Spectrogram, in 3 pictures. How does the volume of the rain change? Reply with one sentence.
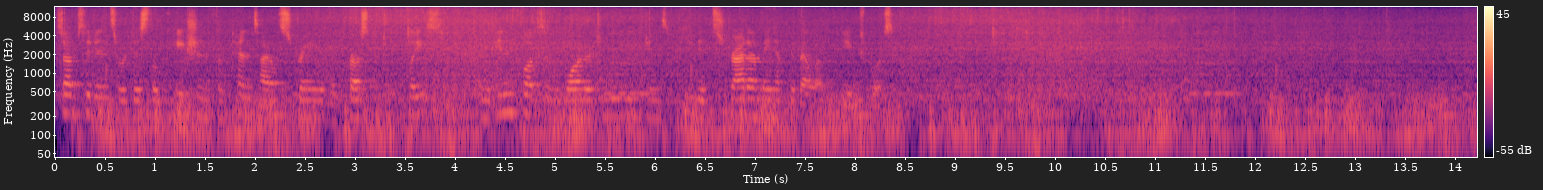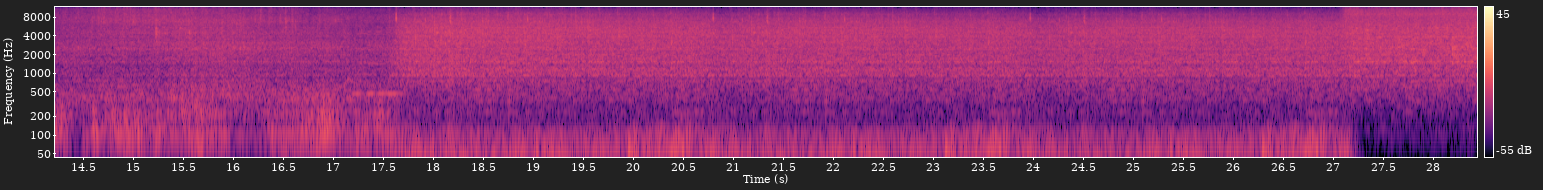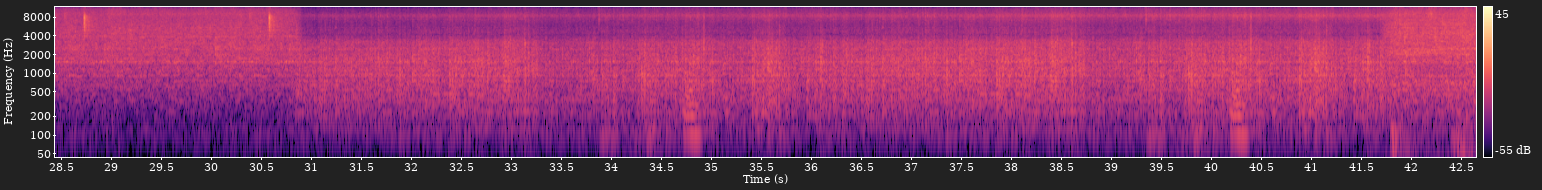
The loudness of the rain goes down, then up.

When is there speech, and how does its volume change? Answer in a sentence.
The speech can be heard from 0.0 to 8.4 s, at a steady volume.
